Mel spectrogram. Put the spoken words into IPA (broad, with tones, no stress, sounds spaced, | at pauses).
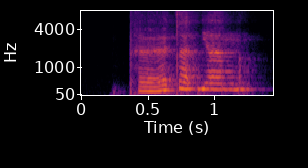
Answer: pʰ œː˨˥ t̪ ɐ˥ t̚ j ɐ˥ m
